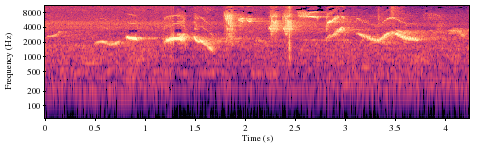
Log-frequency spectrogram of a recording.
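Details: Song of a common blackbird: rich whistled notes sliding up and down, followed by higher scratchy twittering flourishes in a continuous phrase, over faint background hum.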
